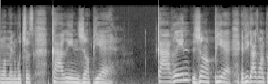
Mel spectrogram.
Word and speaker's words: Jean-Pierre: a black haitian woman which was calling jean-pierre jean-pierre if you guys want to know the pronunciation i know a lot of people are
